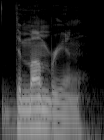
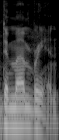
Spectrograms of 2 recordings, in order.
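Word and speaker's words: Demonbreun: Demumbrium. There's an N, not an M. Demumbrian. And I want to say Demumbrium every time with an M. Every time.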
